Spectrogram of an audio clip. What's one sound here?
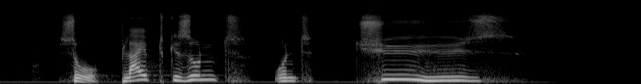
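A middle-aged man speaks with animation into a close microphone, his voice rising and falling.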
